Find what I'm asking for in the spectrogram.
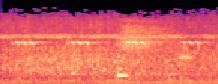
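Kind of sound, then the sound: nature, flowing river water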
